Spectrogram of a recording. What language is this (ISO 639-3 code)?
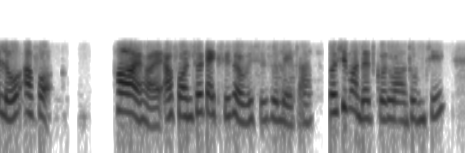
kok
